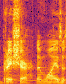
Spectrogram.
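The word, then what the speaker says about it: Brescia: now it's not like I'm colonizing bruh skies pronounced Brasher then why is it spelled brass kya checkmate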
